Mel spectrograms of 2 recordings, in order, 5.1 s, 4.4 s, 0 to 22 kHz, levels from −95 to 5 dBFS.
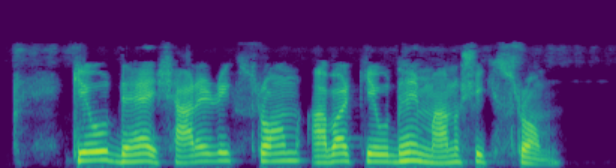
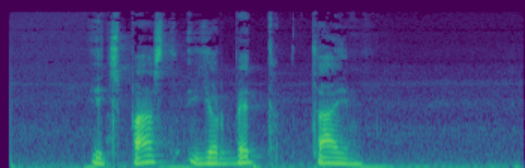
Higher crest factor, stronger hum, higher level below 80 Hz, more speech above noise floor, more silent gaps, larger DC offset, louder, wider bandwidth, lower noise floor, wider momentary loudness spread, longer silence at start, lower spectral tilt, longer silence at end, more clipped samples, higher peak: second, 14 dB vs 24 dB; neither; second, -56 dBFS vs -40 dBFS; about the same, 26 dB vs 23 dB; neither; neither; first, -16 LUFS vs -24 LUFS; second, 7.6 kHz vs 16 kHz; second, -41 dBFS vs -45 dBFS; second, 7 LU vs 20 LU; about the same, 0.1 s vs 0.1 s; about the same, -6.5 dB/octave vs -5.5 dB/octave; first, 0.5 s vs 0.05 s; neither; about the same, -2 dBFS vs -2 dBFS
